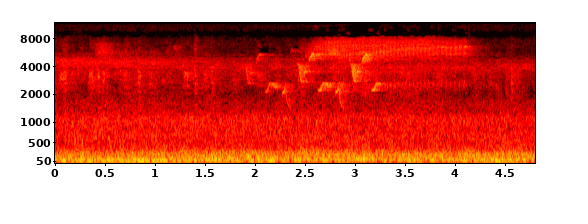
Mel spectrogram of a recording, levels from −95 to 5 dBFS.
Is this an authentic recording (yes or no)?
no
